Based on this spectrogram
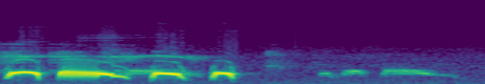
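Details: Spotted dove kept as a decoy bird, cooing in the thổ voice style: four deep, hoarse, arched coos in quick succession, the third drawn out, then a pause and softer, trailing murmured notes.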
